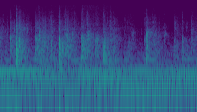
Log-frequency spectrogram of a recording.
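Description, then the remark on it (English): A church audience claps for the Lord Jesus during a sermon, in uneven bursts of overlapping hand claps, moderately loud, with a steady low droning tone sustained underneath and no one speaking. “Clap for the Lord Jesus.”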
